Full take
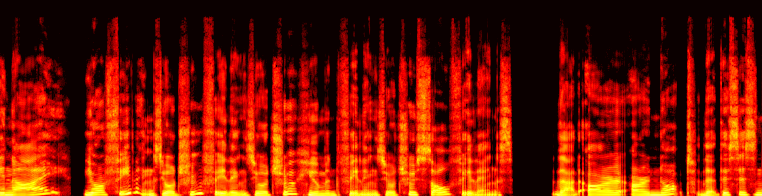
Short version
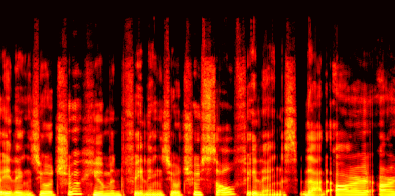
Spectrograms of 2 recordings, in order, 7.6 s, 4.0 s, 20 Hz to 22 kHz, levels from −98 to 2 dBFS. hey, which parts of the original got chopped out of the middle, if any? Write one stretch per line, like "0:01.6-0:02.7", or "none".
0:05.0-0:05.4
